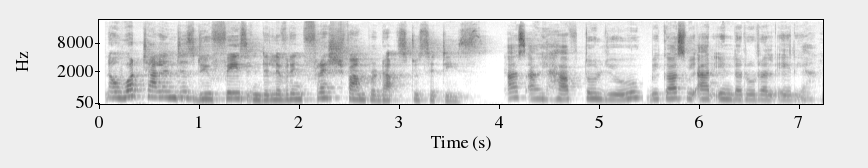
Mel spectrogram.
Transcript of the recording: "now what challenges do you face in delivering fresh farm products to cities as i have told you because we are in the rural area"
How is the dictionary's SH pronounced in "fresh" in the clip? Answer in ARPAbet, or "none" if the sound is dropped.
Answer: SH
